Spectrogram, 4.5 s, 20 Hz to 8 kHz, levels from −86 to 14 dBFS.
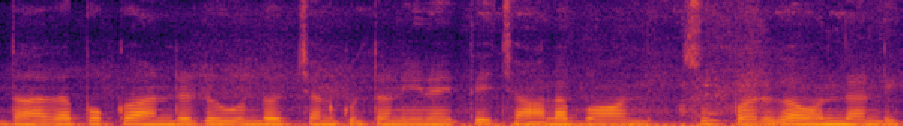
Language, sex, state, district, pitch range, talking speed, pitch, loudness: Telugu, female, Andhra Pradesh, Anantapur, 155-180 Hz, 145 wpm, 175 Hz, -17 LUFS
